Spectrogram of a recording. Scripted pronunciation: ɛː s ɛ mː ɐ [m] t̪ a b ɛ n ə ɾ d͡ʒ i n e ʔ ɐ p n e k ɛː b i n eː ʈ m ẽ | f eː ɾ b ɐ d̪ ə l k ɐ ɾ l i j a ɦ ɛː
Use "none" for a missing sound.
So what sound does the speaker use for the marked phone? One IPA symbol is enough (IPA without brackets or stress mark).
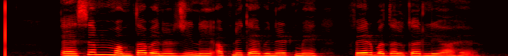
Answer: m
